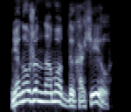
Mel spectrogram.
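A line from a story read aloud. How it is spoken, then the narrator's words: Cheerful shout. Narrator (Russian): весело выкрикнул один из беженцев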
